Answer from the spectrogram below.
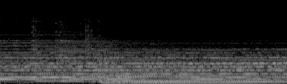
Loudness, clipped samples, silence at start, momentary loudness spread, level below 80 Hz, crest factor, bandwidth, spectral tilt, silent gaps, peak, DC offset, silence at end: -32 LUFS; under 0.1%; 0 s; 1 LU; -46 dBFS; 12 dB; 16 kHz; -7.5 dB/octave; none; -20 dBFS; under 0.1%; 0 s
